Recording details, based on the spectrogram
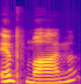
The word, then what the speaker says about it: Impmon: It's an English word. It's called an imp. Have you heard of that? It's called Impmon.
